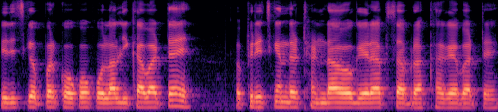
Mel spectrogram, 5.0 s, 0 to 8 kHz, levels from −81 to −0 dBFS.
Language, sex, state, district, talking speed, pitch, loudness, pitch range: Bhojpuri, male, Uttar Pradesh, Deoria, 205 wpm, 130 Hz, -15 LUFS, 125-135 Hz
